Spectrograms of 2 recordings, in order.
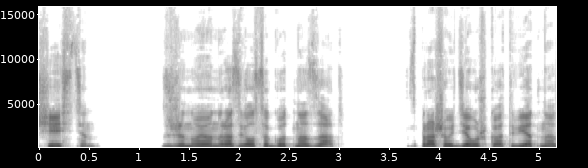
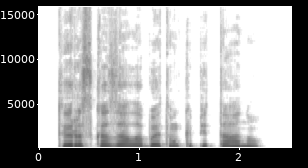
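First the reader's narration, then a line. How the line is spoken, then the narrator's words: Sleepy question. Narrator (Russian): сонно спросила Марьяна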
